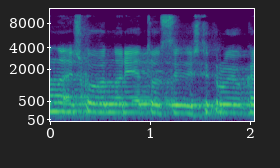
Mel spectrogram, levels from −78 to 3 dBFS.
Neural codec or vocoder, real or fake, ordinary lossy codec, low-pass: none; real; MP3, 96 kbps; 9.9 kHz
